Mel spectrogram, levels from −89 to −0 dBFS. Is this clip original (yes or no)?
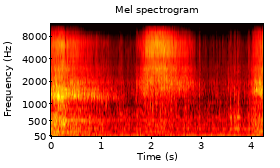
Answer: no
